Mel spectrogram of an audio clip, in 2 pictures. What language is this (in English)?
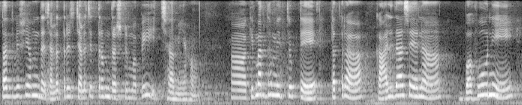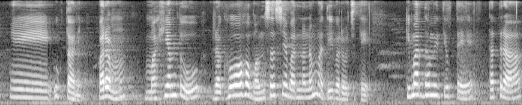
Sanskrit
